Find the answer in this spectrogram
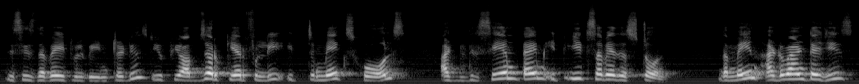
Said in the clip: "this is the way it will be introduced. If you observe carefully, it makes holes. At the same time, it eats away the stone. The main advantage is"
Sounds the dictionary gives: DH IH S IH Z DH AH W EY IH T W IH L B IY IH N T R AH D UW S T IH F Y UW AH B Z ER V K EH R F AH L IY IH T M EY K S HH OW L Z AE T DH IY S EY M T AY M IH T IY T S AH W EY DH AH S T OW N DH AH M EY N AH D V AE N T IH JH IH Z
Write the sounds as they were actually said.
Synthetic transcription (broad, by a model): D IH S IH Z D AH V EY IH T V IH L B IY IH N T R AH D UW S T IH F Y UW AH B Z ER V K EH R F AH L IY IH T M EY K S HH OW L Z AE T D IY S EY M T AY M IH T IY T S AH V EY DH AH S T OW N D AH M EY N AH D V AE N T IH JH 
